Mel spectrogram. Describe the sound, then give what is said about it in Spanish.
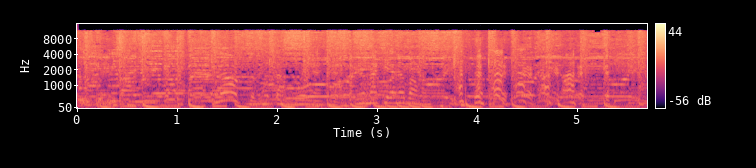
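A loud, dense reggaeton music track with a pounding, steady bass beat and layered melodic parts, playing continuously without any talking. “Pero ya con música suena así.”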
